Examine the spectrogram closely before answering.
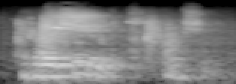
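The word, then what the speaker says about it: רשות: And how do you pronounce in Hebrew permission again, please? Reshut.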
